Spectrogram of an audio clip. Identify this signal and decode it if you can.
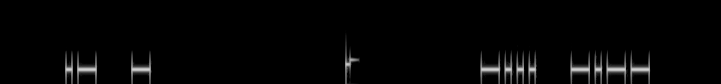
Morse code, heard as a keyed tone, about 20 wpm, spaced as for 15 wpm, 700 Hz. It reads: AT BY
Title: 185 Lesson 30f - Letter b - Words 20wpm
